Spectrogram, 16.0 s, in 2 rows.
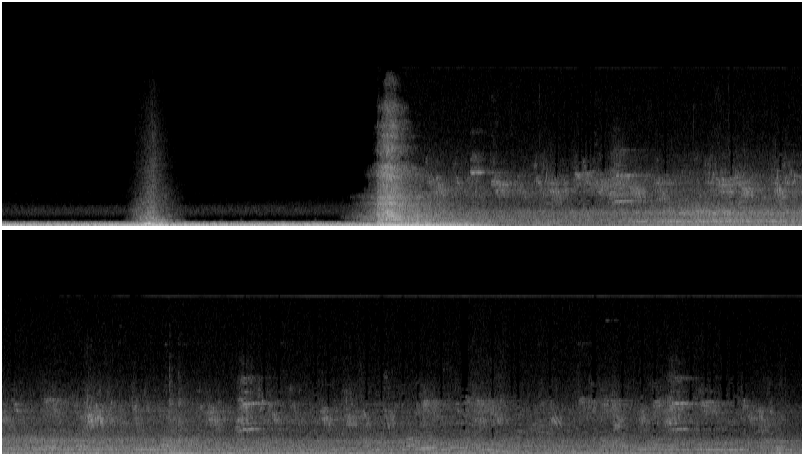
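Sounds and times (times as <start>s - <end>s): steady low background hum: 0.0s - 4.9s
whoosh sound effect: 1.3s - 1.8s, 3.5s - 5.2s
small birds chirping: 4.3s - 16.0s.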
